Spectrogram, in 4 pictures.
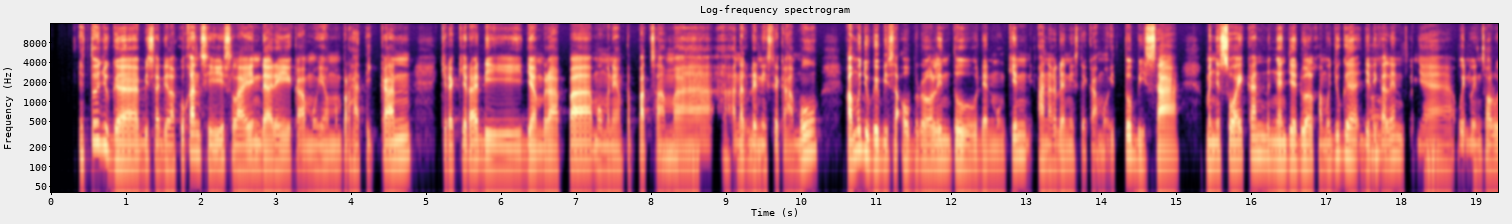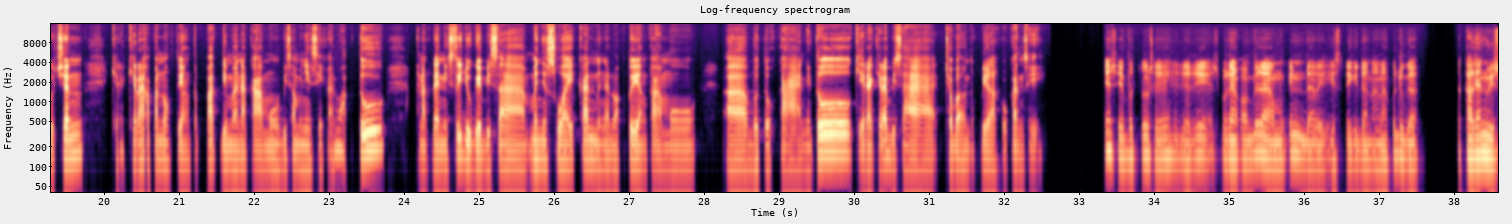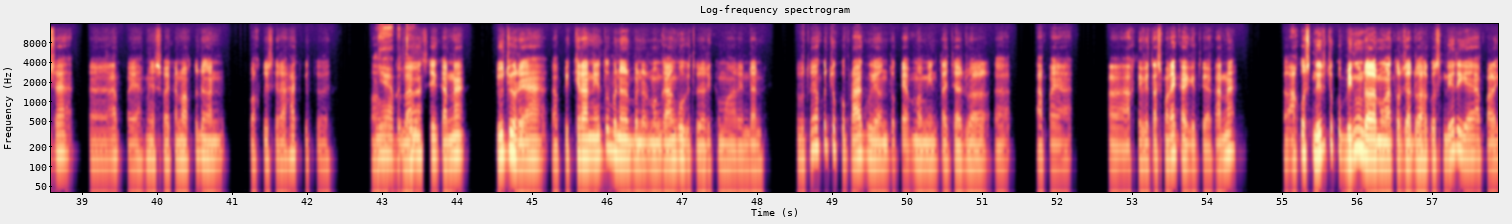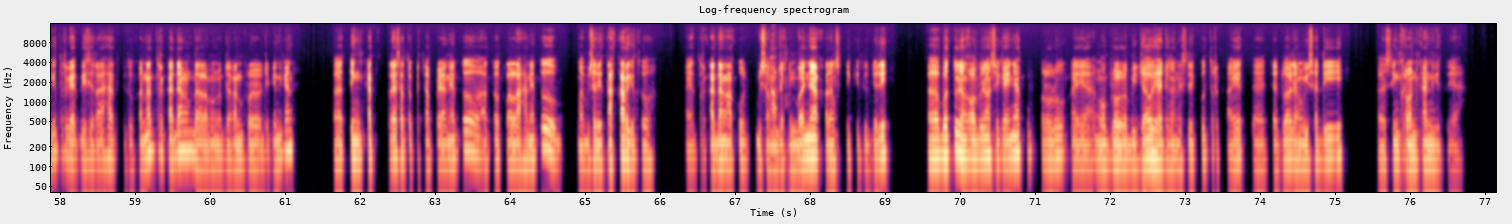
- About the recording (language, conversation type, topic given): Indonesian, advice, Bagaimana cara memprioritaskan waktu keluarga dibanding tuntutan pekerjaan?
- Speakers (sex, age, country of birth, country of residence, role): male, 25-29, Indonesia, Indonesia, advisor; male, 30-34, Indonesia, Indonesia, user
- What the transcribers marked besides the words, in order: tapping; unintelligible speech; in English: "win-win solution"; other noise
